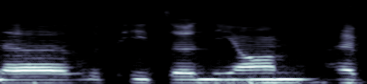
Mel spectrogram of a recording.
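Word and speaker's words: Lupita Nyong'o: handouts for me mainly Michael B Jordan and Lupita neon that's how you pronounce her name but everyone else I thought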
